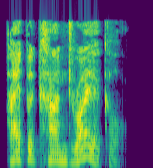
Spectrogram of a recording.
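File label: "hypochondriacal", British English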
